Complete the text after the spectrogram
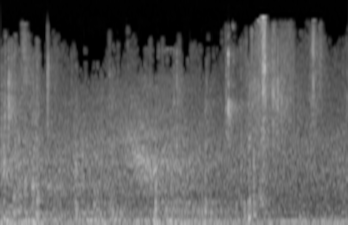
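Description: A man rummages in a car boot with soft knocks and rustles.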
